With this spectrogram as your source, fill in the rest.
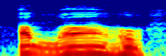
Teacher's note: हमज़ा लाम ज़बर अल्लाम कड़ा ज़बर ला हा पेश हो, अल्लाहु। लफ्ज़ अल्लाह के लाम को मोटा पढ़ेंगे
